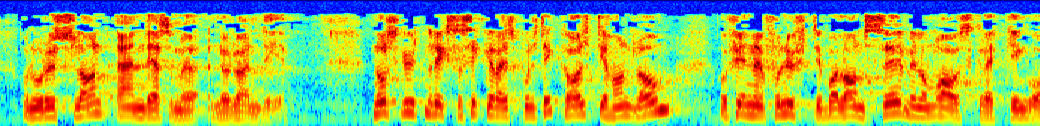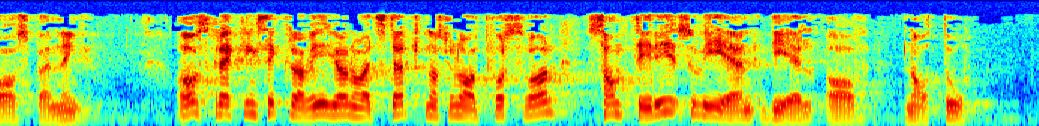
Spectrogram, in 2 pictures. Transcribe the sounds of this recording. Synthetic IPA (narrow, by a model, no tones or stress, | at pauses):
ɔnuːɾʉslɑnd̪ænd̪ɛsɔmæɾnœd̪ʋɛnd̪ɪə̰ | nɔɾskʉːt̪n̩ɾɪːksɔsɪkːəɾhɛɪt̪spʰʊlɪt̪ʰɪkːhɑɾɑlt̪iːɦɑnd̪lɑɔmɔfɪnːəɛɪnfɔɳʉft̪ɪbɑlɑnsəmɛlːɔmɑːʋskɾɛkːɪŋoːɑːʋspɛnːɪŋ | ʔɑːʋskɾɛkːɪŋsɪkɾɑʋɪjøːɾnɔæɪt̪st̪æɾkt̪nɑʂɪʊnɑːlt̪fɔɾsʋɑːɾsɑmt̪ʰiːd̪ɪsɔmʋɪæɾɛnd̪eːlʔɑːʋ | nɑːt̪ʊ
